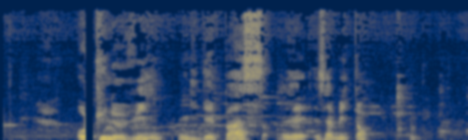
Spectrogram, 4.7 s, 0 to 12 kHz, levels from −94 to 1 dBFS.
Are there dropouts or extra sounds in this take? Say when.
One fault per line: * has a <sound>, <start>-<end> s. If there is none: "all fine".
* has a dropout, 0.8-0.9 s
